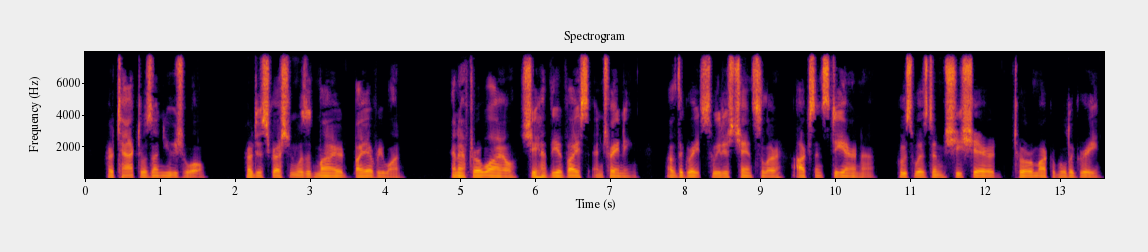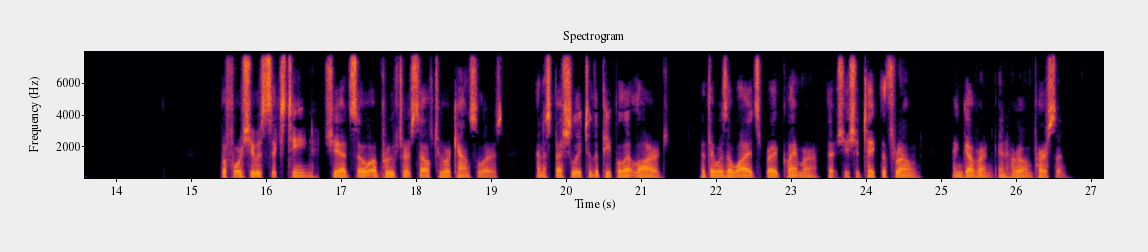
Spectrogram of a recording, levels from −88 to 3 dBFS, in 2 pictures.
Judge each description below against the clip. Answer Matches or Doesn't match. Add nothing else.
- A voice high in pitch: Doesn't match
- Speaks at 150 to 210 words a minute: Matches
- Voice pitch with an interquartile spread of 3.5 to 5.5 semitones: Doesn't match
